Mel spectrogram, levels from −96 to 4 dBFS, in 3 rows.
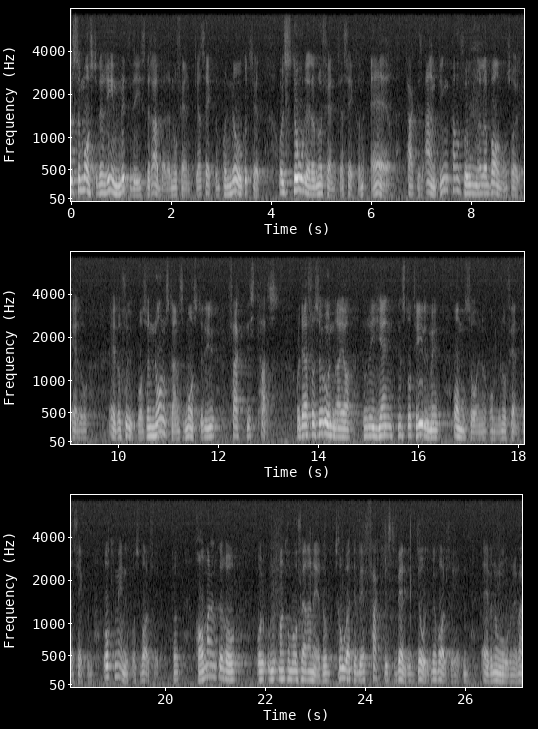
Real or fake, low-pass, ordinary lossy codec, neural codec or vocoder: real; 7.2 kHz; none; none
